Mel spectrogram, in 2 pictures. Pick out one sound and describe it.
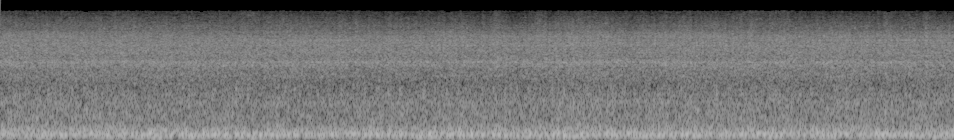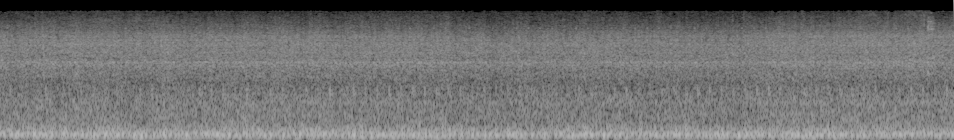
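Wind buffets loudly against the rider.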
